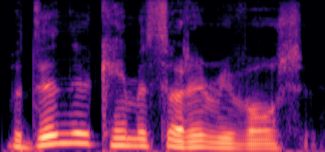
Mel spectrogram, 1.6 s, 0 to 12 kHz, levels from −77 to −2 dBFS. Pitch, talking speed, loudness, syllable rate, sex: 145 Hz, 260 wpm, -17 LUFS, 7.3 syllables/s, male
